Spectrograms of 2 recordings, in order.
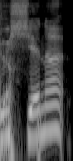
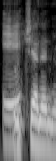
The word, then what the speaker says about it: Uchenna: That's not one we don't run across in America a lot, with that pronunciation on those 2 letters together. So Yushina Nwosu? that's close enough. Uchenna Nwosu.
